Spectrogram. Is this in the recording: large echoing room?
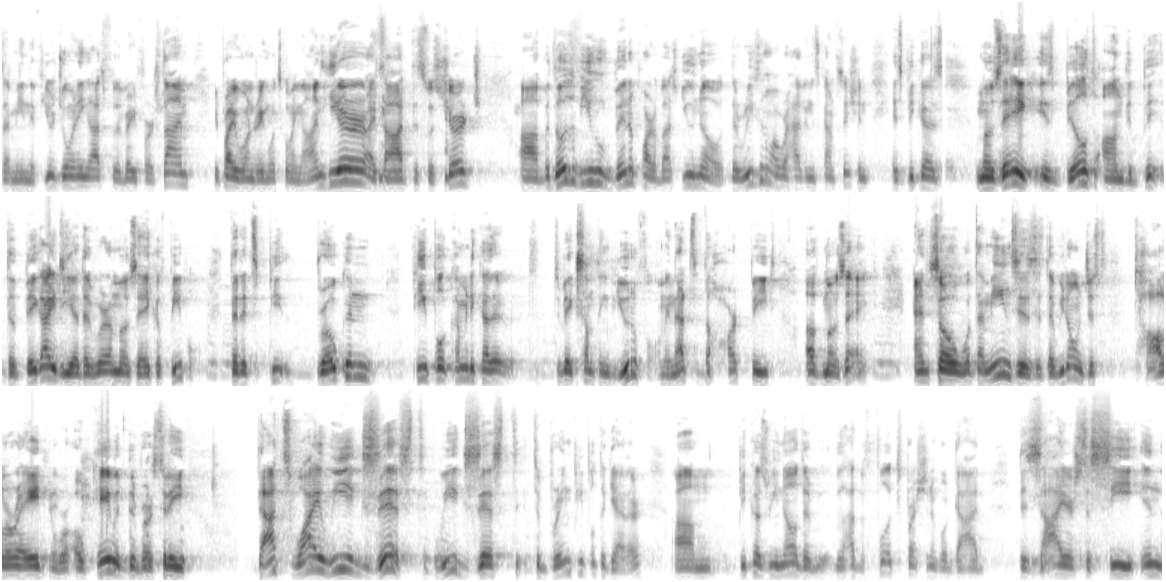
yes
